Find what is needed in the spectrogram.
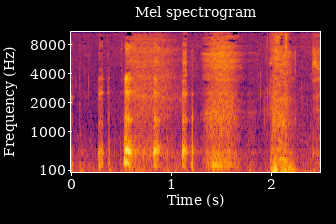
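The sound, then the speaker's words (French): A person coughs in a few sharp, bursty fits, loud and close, without any talk over them. “Pardon. Quand j'ai des bêtises, ça me fait tousser.”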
